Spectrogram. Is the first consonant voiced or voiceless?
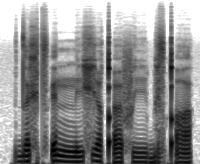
voiced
